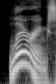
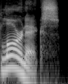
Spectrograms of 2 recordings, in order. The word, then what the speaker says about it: larynx: t not guillotine shitfix larynx is not larnix i know it's not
